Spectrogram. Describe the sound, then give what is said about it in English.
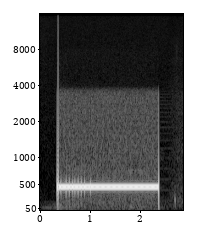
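A single steady telephone tone hums loud and clear for about two seconds as a call is placed to a friend, starting and stopping abruptly, with no voices around it. “So now it's time for a segment of the podcast called Phone a Friend, where we do just that phone a friend.”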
